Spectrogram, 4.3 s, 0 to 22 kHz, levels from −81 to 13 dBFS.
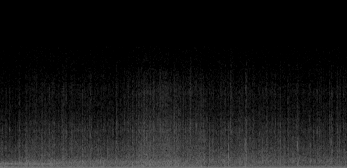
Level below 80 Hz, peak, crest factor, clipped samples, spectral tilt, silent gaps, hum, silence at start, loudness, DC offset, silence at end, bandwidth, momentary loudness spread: -56 dBFS; -20 dBFS; 20 dB; under 0.1%; -4.5 dB/octave; none; 60 Hz at -45 dBFS; 0 s; -40 LUFS; 0.9%; 0 s; 16 kHz; 4 LU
